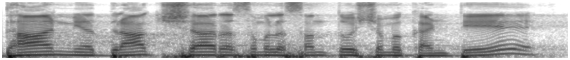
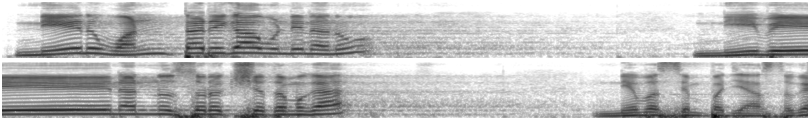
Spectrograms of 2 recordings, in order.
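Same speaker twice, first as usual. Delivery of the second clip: solemn scripture reading; 2 semitones higher, 5 dB louder, slower than usual. Acted.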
